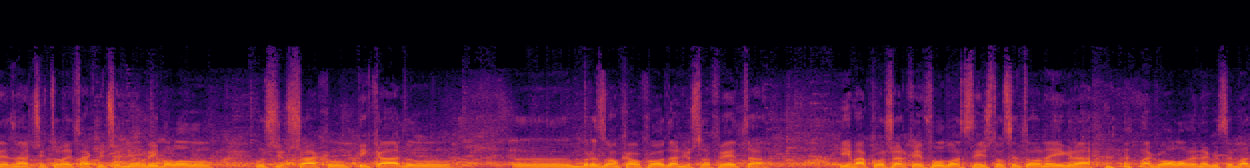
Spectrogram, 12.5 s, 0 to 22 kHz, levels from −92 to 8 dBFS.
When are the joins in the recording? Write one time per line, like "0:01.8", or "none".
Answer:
none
